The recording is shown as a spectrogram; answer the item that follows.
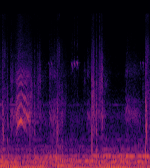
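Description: One loud, close caw from a crow in a video game, followed by softer clicks and shuffles over a steady low background drone.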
